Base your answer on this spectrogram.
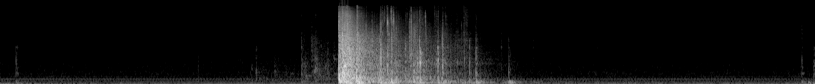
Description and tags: Chairs Break, Crash, pieces move
Couple of chairs thrown and crashing, they break and the pieces fly away. Unedited, raw data.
